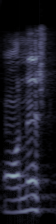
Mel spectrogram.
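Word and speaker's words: honest: उसी प्रकार अच्छर एच का एच का उच्चारण उच्चारण शब्द शब्द ऑनेस्ट इसको ऑनेस्ट पढ़ते नेस्ट नहीं ऑनेस्ट में नहीं किया जाता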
